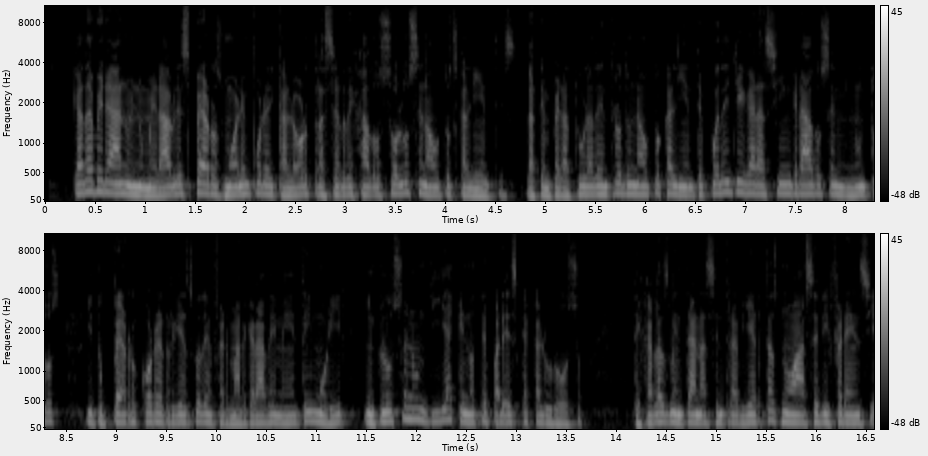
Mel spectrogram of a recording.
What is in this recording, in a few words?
radio PSAs spanish; perros calientes; hot car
